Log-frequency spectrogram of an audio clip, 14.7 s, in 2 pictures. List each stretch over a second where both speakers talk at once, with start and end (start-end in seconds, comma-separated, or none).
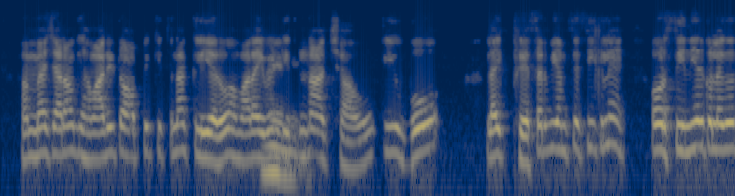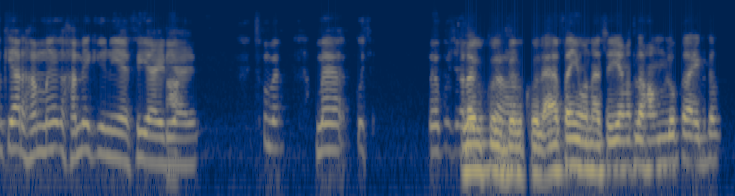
none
